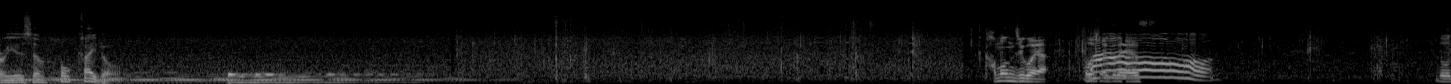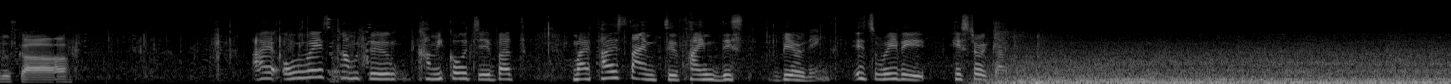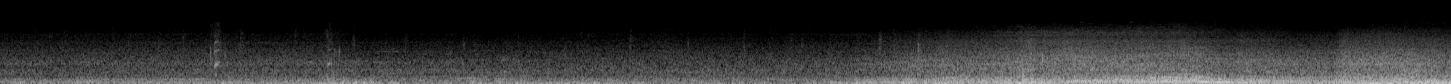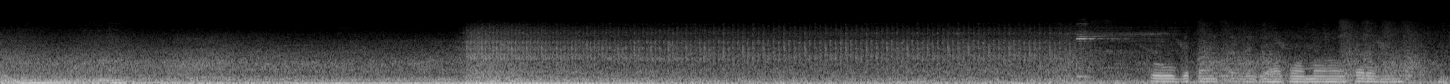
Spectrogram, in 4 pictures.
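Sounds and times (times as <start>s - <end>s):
steady traffic hum: 0.0s - 5.6s, 23.6s - 58.0s
motor vehicle engine passing: 37.2s - 58.0s.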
